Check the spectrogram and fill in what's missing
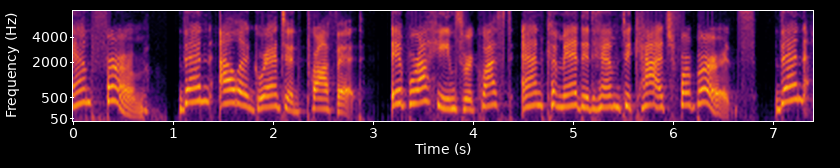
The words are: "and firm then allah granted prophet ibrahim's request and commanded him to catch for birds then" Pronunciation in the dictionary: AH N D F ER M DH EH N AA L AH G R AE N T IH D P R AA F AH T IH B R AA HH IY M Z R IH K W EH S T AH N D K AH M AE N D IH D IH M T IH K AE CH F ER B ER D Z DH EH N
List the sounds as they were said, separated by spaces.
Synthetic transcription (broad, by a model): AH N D F ER M DH EH N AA L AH G R AE N T IH D P R AA F AH T IH B R AA HH IY M Z R IH K W EH S T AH N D K AH M AE N D IH D IH M T IH K AE CH F ER B ER D Z DH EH N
